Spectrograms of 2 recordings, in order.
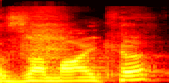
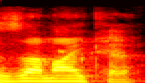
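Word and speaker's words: Xaymaca: The plantation Zama. Yeah, that one. Yeah, that's I call it Jamaican. J make it. Oh, but I see where you're getting the ZA.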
